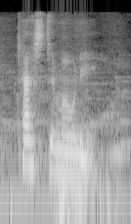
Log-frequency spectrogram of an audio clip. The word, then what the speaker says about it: testimony: of that word is testimony again that word is pronounced as yes testimony it's not testimony but testimony the stress is in the first syllable testimony now we are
